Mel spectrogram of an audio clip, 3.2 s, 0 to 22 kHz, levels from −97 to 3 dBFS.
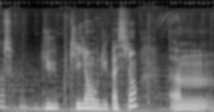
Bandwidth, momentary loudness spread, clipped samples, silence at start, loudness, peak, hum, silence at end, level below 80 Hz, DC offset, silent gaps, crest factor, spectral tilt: over 20 kHz; 15 LU; under 0.1%; 0 s; -20 LUFS; -2 dBFS; none; 0 s; -42 dBFS; under 0.1%; none; 18 dB; -6 dB/octave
